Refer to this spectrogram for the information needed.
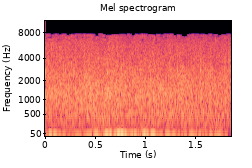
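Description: A crowd claps steadily for about two seconds, a dense, crackling wash of many hands with no single claps standing out and no voices on top, welcoming a pastor invited up to give a lecture.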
